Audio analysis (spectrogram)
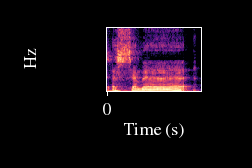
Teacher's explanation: Either the hamza comes after the med within the same word, and an example of that is as-sama. We find that the hamza is happening after the vowel in one word, and that's why we call it attached med, because the hamza is attached to the med letter.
